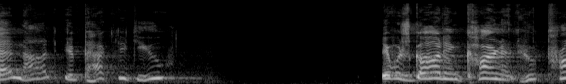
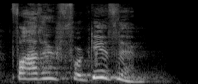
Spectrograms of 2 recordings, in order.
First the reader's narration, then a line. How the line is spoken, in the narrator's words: God incarnate who cried from the cross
